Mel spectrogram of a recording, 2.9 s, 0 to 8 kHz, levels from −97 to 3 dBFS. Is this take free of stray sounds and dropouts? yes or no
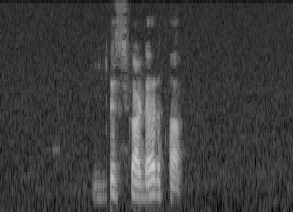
no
